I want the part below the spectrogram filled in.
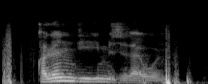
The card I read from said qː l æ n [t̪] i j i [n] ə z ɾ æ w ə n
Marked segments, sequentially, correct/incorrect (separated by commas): incorrect, incorrect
